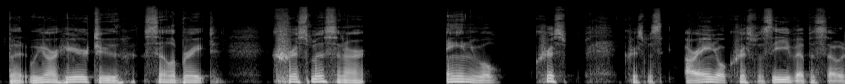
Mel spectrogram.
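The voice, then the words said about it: Congested voice from a cold. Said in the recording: “if you could probably tell in my voice, got a little bit of a cold”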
